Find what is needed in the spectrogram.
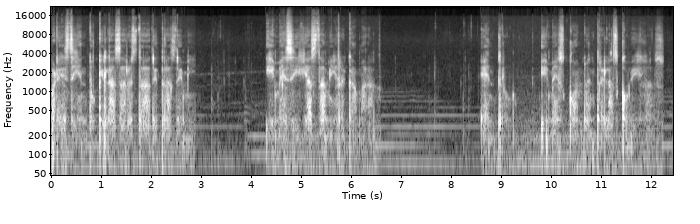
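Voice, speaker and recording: Someone whispers at a very slow pace, with long, frequent pauses. Music plays in the background. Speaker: narrator and scriptwriter. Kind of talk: whispered horror story narration. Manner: whispered.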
